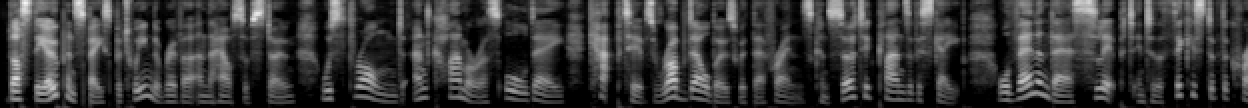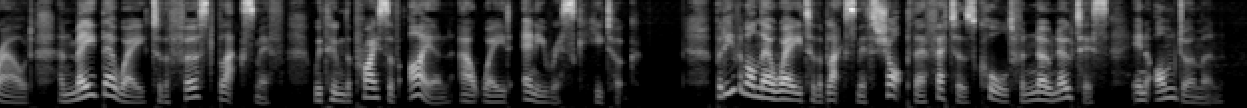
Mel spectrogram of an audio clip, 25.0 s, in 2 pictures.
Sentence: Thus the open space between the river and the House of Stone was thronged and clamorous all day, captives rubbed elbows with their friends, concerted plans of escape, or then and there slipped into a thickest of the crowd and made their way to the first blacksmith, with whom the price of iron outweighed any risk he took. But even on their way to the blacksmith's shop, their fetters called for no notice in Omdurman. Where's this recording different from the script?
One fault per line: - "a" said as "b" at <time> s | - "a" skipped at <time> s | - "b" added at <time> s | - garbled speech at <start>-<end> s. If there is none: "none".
- "a" said as "the" at 11.5 s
